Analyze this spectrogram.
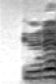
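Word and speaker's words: Geuda: Gouda and Dun. – That's right. Gouda and Dun. – Gouda like the cheese, but not spelled like the cheese.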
